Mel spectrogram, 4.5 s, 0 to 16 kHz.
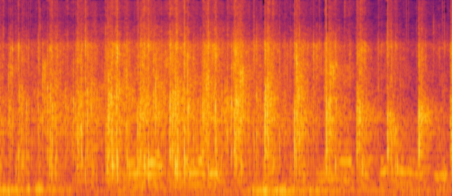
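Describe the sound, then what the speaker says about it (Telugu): An audience claps for a guest invited on stage at an Ambedkar 132nd birthday event; scattered, fairly light applause of many hands runs throughout, with someone speaking over a PA at the same time. "అందరూ గట్టిగా క్లాప్స్ కొట్టాలి."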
